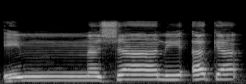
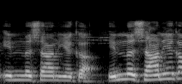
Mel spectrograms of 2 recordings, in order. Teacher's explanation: ان شانیہ کا، ان شانیہ کا پڑھ دیتے ہیں، شانیہ کا پتہ ہی نہیں لگتا کہ حمزہ پڑھا بھی جا رہا ہے یا نہیں پڑھا جا رہا ہے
